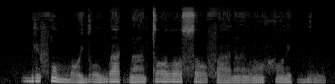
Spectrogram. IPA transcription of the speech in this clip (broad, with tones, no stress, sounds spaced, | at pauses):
ɡ͡b e˦ f ɔ̃˦˨ m ɔ˨ j o˧ w a˦ ɡ͡b ã˧ t ɔ˦ l ɔ˦ s ɔ˧ f a˨ ɾ ã˨ l ɔ̃˧ h ɔ̃˧ ɾ e˦ ɡ͡b u˦˨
